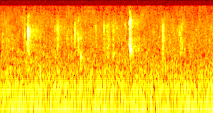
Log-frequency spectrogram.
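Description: A person chewing a mouthful of fresh pineapple, heard as a run of small mouth clicks; the two sharpest come about a quarter second in and just after the middle.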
